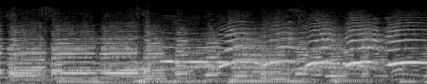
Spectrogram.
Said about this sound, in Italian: Quello che si ascolta è un sapucai. Il sapucai è una manifestazione del chamamesero. Si può gridare il sapucai come un festeggiamento, come una sfida, una rabbia o per sciogliere una grande emozione.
